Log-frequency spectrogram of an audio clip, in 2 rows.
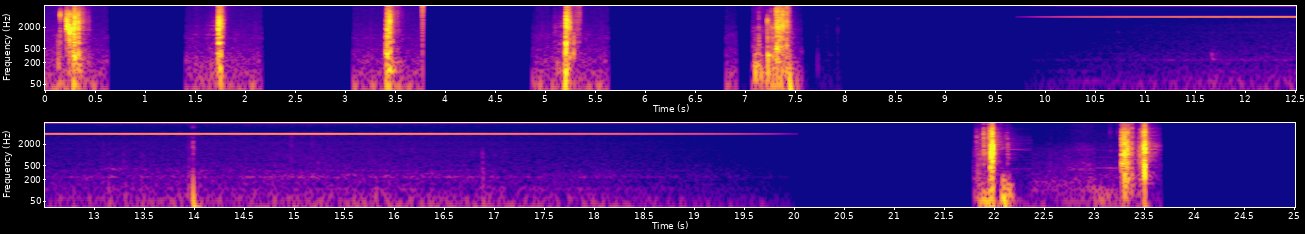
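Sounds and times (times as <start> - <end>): high-pitched ringing tone: 9.8 - 20.0.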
